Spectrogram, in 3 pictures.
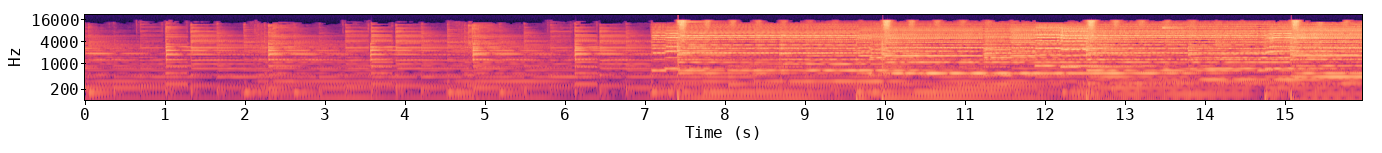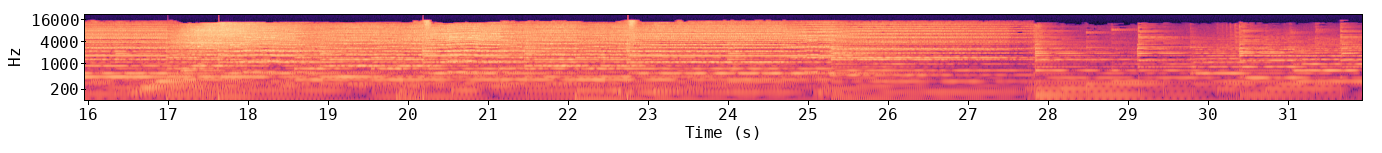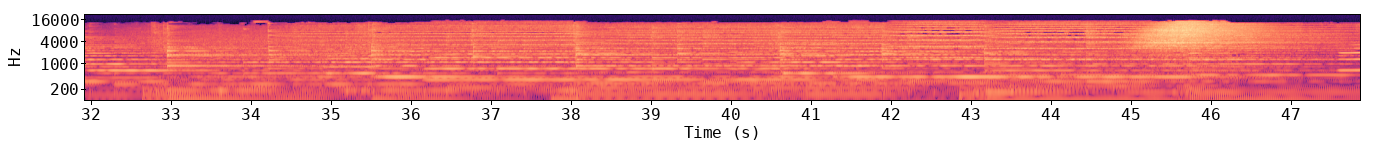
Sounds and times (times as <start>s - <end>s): Music: 0.0s - 47.8s.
